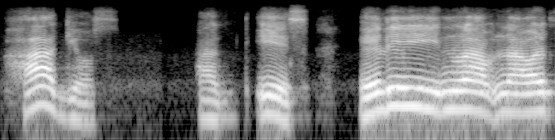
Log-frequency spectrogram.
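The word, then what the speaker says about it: ἅγιος: Hagios. Isso, hagios. Observe que no início nós temos uma aspiração áspera. Aí eu vou colocar aqui na transliteração o H.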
